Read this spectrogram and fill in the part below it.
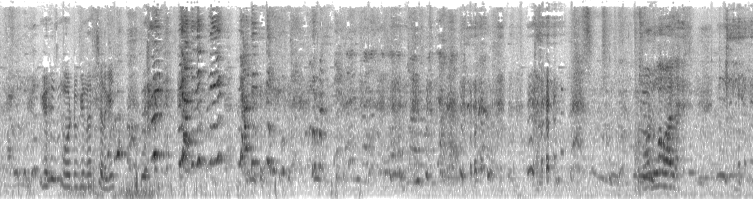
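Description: A young woman laughs and shouts playfully close by.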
